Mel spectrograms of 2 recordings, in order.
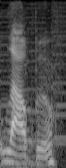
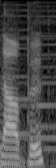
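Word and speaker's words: Laobo: So, Laobu. Which technically is spelled L-A-O-B-O, but they pronounce it Laobu. Laobu.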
